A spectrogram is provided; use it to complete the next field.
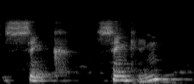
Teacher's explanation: for him, the word thinking or think is pronounced as sink, sinking, right?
